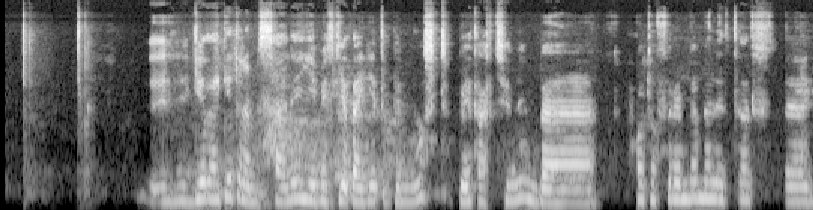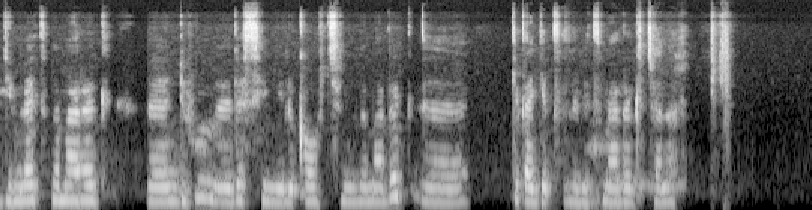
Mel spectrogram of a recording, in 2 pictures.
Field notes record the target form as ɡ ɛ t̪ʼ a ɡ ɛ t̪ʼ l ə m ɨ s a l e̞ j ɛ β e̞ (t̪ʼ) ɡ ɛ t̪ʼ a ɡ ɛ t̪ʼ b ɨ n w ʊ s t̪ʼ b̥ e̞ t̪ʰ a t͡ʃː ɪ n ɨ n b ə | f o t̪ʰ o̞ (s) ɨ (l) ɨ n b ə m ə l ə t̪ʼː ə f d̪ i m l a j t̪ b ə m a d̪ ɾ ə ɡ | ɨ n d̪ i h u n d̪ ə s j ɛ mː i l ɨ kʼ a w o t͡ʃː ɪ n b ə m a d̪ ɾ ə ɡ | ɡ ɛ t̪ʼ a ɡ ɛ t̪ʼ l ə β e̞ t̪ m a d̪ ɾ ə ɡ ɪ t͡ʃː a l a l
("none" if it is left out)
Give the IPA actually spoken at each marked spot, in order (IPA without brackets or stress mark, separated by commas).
t̪, f, ɾ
